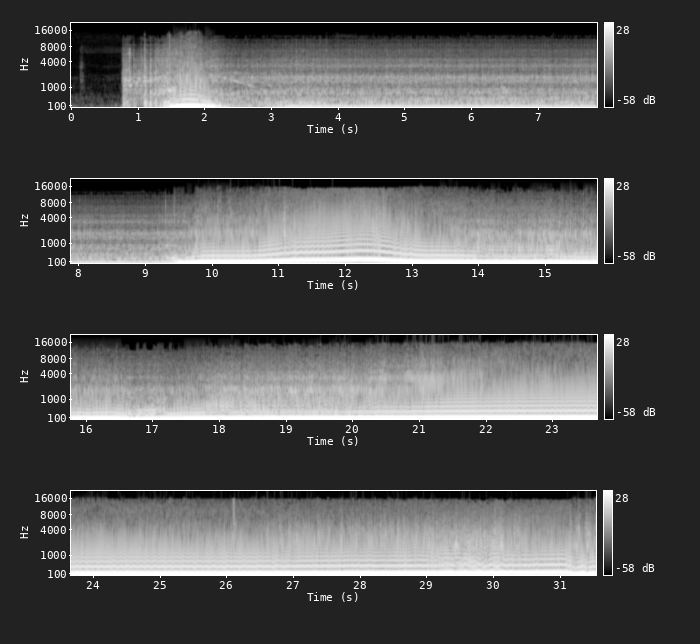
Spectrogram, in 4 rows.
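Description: Formula Renault 2.0 single-seater's four-cylinder engine firing up about a second in with one quick blip of revs, then idling. From about ten seconds in it revs up and down as the car pulls away, dips briefly once, then runs loud and steady with the pitch climbing slowly as the car accelerates.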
